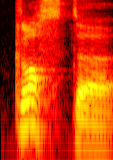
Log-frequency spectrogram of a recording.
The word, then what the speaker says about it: Gloucester: that's it okay recent there are places like leicester and gloucester and worcester okay and nearly all of these you have a c in them that is completely silent okay lester you might know the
